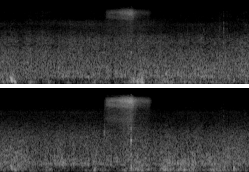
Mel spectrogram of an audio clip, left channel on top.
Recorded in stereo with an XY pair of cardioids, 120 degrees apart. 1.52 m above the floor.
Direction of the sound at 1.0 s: 60° right.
